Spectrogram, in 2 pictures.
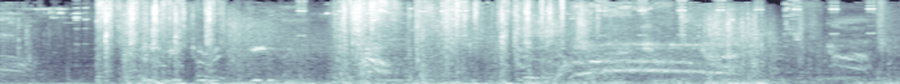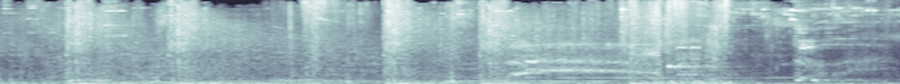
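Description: A grenade launcher fires and explosions boom in bursts.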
